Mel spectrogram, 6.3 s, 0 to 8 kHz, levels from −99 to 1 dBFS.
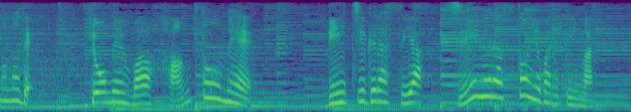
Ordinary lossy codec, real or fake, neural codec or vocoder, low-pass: none; real; none; 7.2 kHz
